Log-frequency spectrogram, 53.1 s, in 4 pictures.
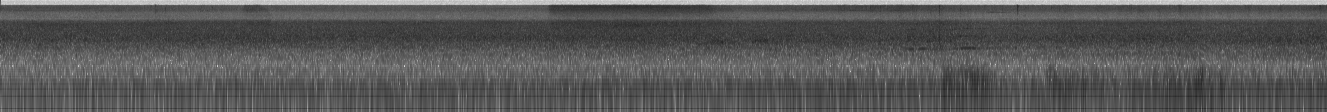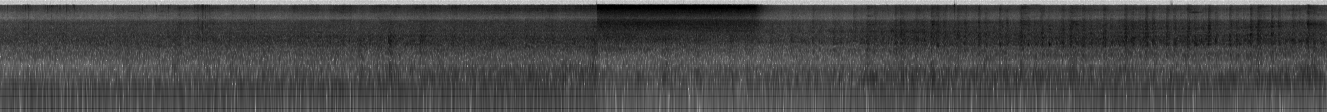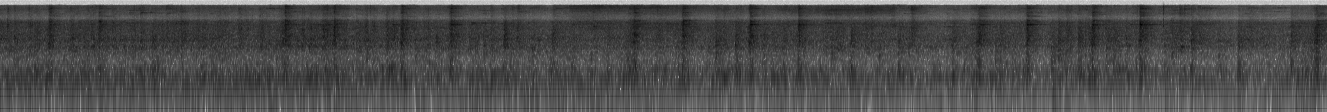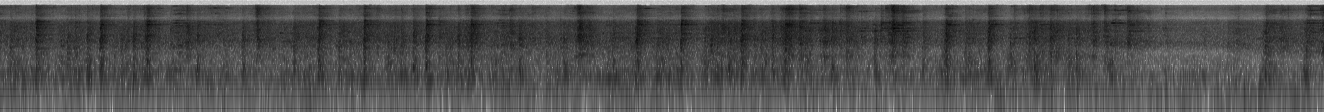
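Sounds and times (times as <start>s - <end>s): train rumble: 0.0s - 53.0s
train wheels clattering over joints: 13.1s - 53.0s.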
